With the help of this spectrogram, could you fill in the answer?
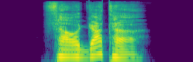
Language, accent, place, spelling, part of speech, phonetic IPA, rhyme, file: German, Germany, Berlin, vergatter, verb, [fɛɐ̯ˈɡatɐ], -atɐ, De-vergatter.ogg
- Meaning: inflection of vergattern: 1. first-person singular present 2. singular imperative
